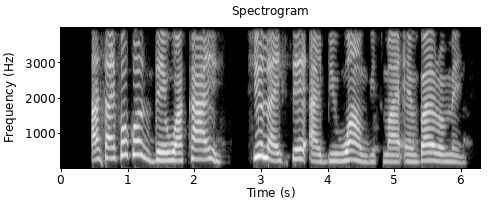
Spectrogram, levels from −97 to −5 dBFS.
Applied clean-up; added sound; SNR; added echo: none; none; none; none.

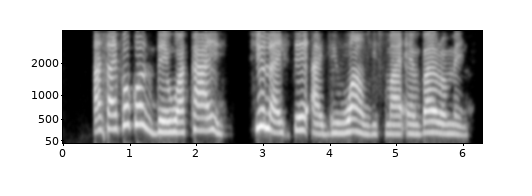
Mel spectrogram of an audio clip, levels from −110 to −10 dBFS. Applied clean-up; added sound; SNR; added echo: neural mask model Resemble Enhance denoiser.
